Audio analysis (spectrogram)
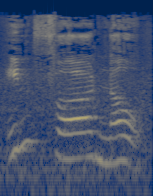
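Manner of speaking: "Inferno" slowly split into in-fer-no; three separate beats on "Inferno"; syllable by syllable. Shown as a demonstration. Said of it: "three syllable word".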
